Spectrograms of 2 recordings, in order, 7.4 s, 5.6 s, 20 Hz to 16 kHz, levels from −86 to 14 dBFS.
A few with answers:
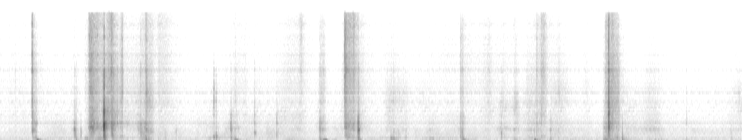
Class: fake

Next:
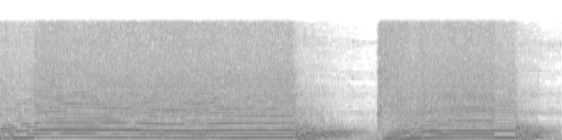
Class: real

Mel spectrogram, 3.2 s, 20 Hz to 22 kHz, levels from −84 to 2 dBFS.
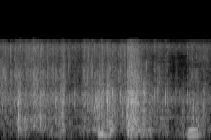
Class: real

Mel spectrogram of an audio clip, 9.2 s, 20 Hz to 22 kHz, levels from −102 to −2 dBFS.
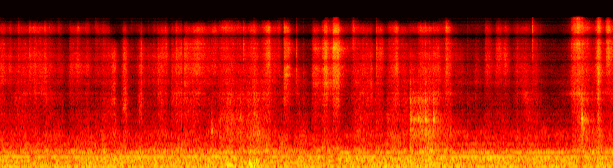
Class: fake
